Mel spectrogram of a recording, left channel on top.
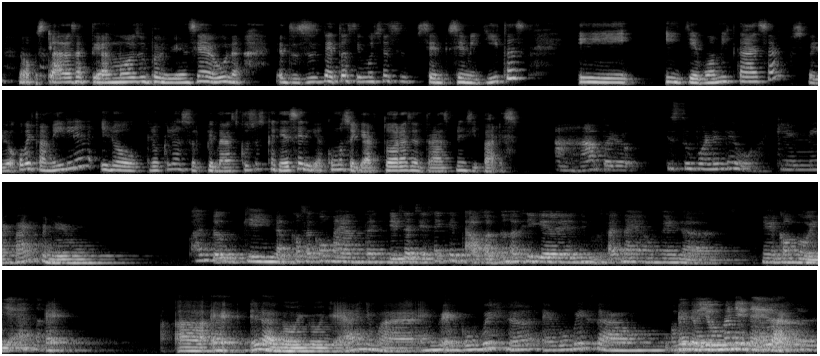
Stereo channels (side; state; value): both; different; correlation 0.00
